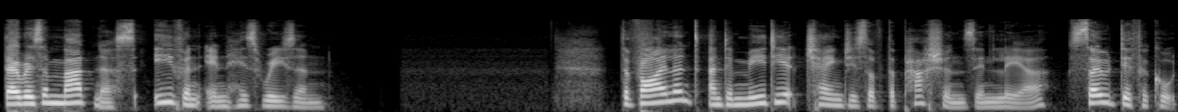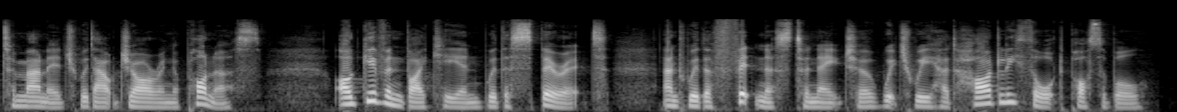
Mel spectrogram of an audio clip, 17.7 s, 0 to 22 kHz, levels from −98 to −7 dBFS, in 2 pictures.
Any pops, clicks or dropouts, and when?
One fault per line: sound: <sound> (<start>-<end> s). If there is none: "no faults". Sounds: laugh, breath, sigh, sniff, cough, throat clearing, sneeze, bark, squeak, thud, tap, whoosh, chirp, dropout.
no faults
